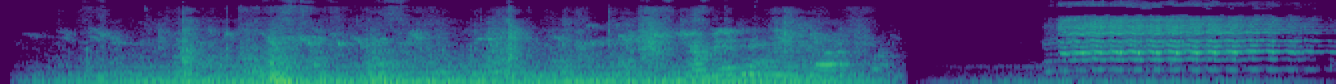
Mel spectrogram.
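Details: A baby goat being cuddled on a hobby farm gives a high, quavering bleat after a stretch of people talking and handling noise; goat.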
